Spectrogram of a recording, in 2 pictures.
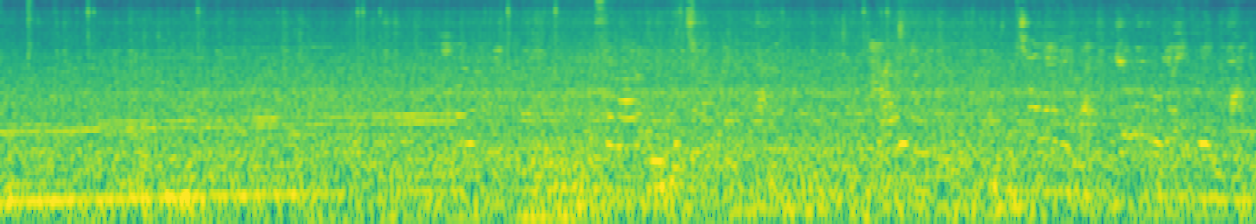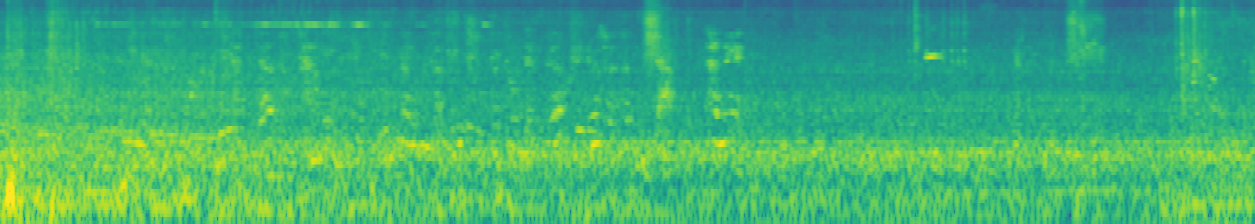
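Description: Tyres roll on the road outside the bus.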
